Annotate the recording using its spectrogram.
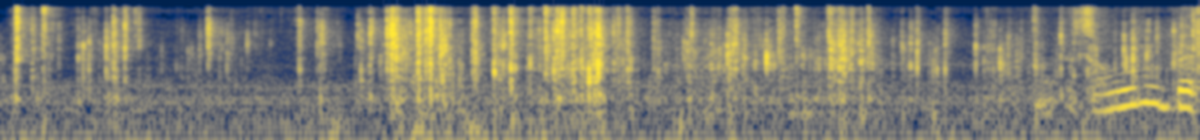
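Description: Clear plastic wrapping crinkling as a hand lifts a plastic-wrapped wax melt loaf out from among other plastic-bagged items, in irregular crackles that are loudest two to three seconds in.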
